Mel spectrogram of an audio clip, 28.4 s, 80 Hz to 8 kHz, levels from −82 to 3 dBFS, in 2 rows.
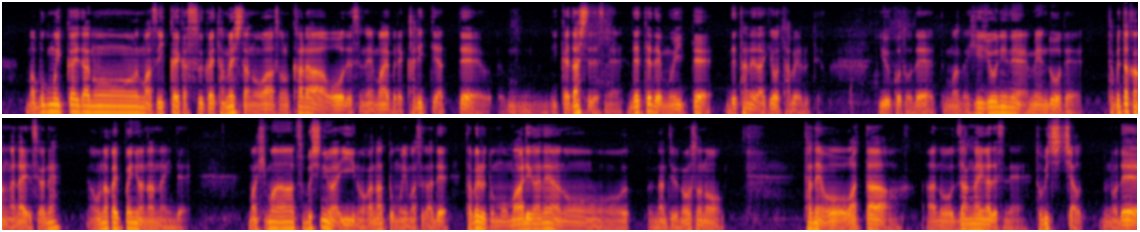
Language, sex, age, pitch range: Japanese, male, 40-59, 85-110 Hz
